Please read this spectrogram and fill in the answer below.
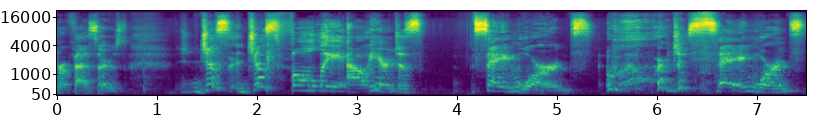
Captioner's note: laughs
